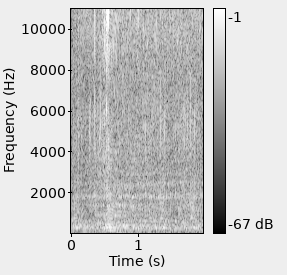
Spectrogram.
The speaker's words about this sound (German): Kann man es hören? Ja, hier hört man das Brummen der Hummeln an der Indianernessel, der Monade. Ich halte mal das Mikro rein.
